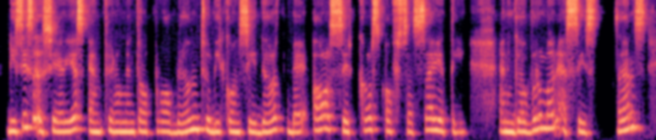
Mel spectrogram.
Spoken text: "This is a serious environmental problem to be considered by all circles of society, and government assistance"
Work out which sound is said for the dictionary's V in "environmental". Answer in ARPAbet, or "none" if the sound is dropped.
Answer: F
